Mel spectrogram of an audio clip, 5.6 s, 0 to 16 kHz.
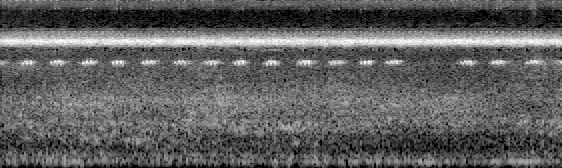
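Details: Crickets in numbers near the Monmouth Park Racetrack in New Jersey, September 4, 2023: a clean steady high trill with regular rhythmic chirps repeating roughly every third of a second, briefly pausing near the end.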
